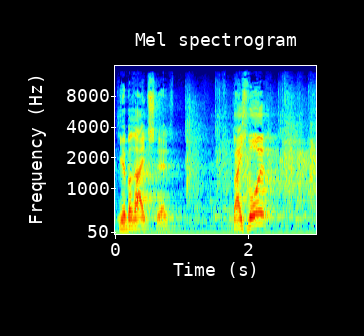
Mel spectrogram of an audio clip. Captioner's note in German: Beifall BÜNDNIS 90/DIE GRÜNEN und CDU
